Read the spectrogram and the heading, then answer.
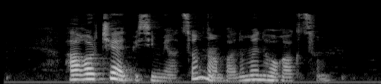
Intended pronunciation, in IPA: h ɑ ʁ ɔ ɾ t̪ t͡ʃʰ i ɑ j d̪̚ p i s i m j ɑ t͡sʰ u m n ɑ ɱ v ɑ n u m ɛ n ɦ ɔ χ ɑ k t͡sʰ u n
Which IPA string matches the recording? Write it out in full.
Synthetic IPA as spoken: h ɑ ʁ ɔ ɾ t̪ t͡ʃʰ i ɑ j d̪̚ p i s i m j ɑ t͡sʰ u m n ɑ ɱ v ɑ n u m ɛ n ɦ ɔ ʁ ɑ k t͡sʰ u m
